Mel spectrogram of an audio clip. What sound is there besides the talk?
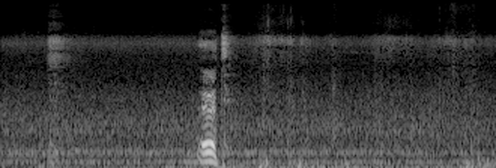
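honey bees buzzing around crowded hive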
